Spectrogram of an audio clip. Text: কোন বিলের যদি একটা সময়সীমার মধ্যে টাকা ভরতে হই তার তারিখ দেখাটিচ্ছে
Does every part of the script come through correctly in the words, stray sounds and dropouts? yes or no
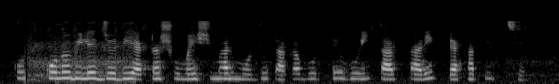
yes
